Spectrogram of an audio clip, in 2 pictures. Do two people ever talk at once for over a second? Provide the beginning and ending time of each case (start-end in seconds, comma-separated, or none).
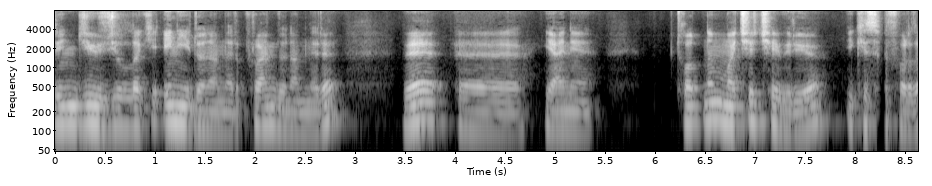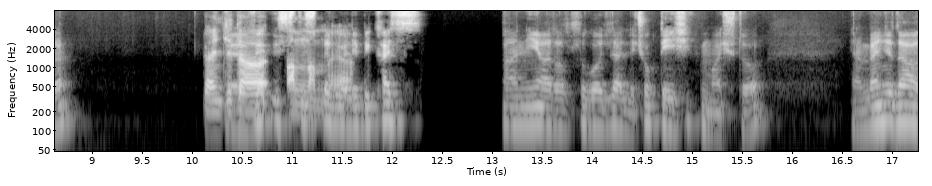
10.3-11.7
